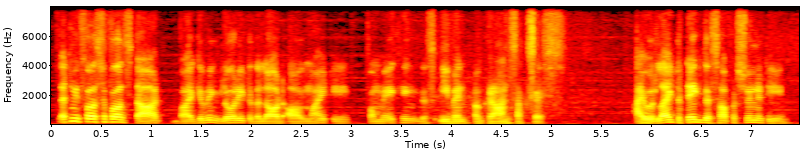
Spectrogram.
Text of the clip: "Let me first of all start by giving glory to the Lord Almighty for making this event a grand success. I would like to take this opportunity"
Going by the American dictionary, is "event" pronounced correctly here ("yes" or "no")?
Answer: no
